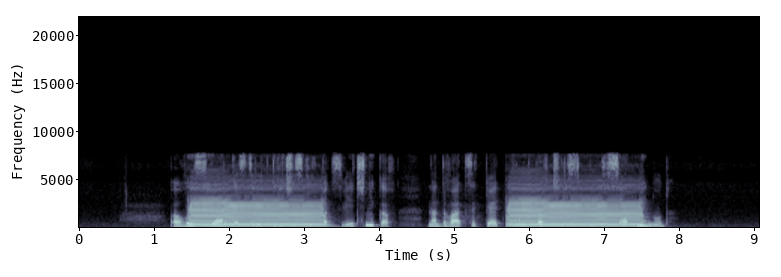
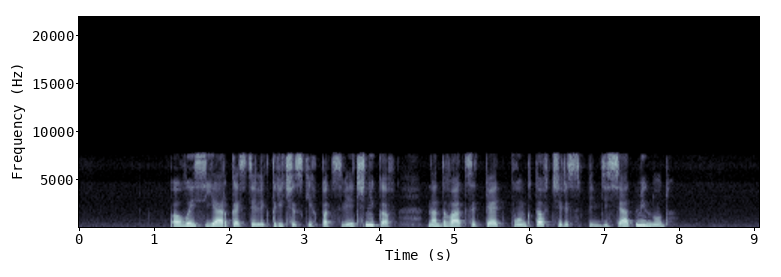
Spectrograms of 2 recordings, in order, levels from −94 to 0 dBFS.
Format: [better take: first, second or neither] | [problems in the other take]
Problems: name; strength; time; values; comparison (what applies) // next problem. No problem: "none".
second | background sound (Wind instrument, woodwind instrument); 4 dB above the speech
